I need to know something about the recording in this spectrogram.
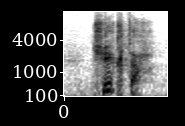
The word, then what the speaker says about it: Teuchter: It's spelled with a T. Teuchter. Chukta.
